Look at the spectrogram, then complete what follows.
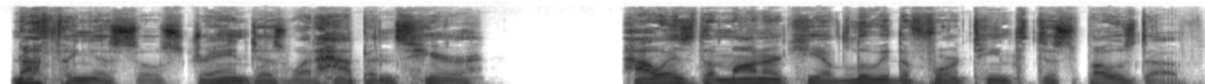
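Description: A man voicing a mysterious, ageless male count who makes grave, measured prophecies in an audiobook. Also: lowish voice, darkish tone, breathy edge, no room sound, clean studio sound. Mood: lamenting. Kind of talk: audiobook character reading.

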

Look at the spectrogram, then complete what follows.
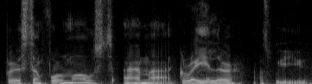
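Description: A man's voice: sits low, flat delivery, a little slow, creaky, a little hiss or hum. A man with a Mexican accent, a guest chatting casually on a podcast in a rambling way, with many "you know"s.

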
